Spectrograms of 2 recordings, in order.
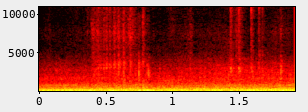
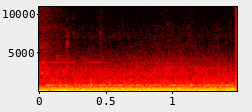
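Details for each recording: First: Toyota Etios driven on a level highway at cruising speed: steady low humming drone under road noise, clearest when coasting in neutral downhill; worn wheel bearing, seeming to come from the front right side. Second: Toyota Etios after wheel bearing replacement, driving at speed on a level road: steady low road rumble with light tyre noise from worn tread and no bearing hum; the earlier humming, loudest at the front right, is gone.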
